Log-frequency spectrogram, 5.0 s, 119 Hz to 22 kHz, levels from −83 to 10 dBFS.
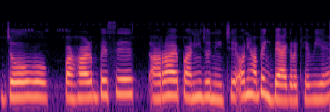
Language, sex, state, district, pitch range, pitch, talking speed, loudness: Hindi, female, Chhattisgarh, Raipur, 230-260 Hz, 245 Hz, 230 wpm, -14 LUFS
